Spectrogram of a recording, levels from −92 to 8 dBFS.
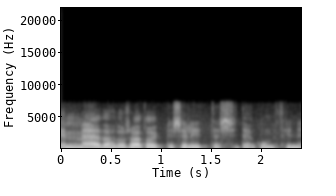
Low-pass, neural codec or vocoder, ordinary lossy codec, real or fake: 7.2 kHz; none; none; real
